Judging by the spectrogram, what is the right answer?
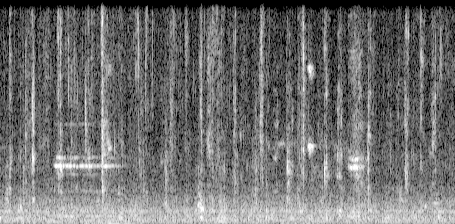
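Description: Close-up eating sounds: fingers squelching rice and curry gravy together and wet chewing, a steady run of small clicks and smacks.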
